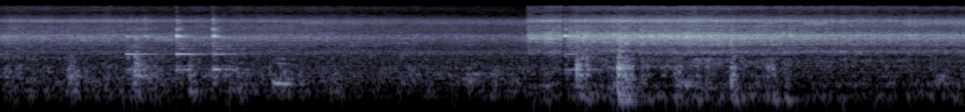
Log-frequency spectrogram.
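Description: Onions, green chillies and ginger-garlic paste sizzling in ghee and oil in a metal pot, with a metal spoon stirring and clinking against the pot. The sizzle jumps suddenly louder about five seconds in and then holds steady.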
